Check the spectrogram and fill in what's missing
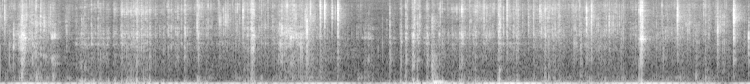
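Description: A solid light blue oval bar of dry soap, held in the hand, is shaved into flakes by a metal blade. The scraping and carving make a continuous dry, crumbly crunch, with a low rumble under a bright, crackly texture and many quick strokes that run together.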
